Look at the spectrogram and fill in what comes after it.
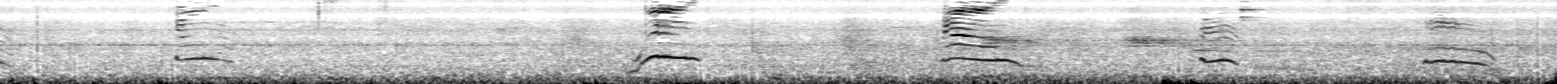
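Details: Kitten living on the street in Istanbul cries for its mother cat with five clear, high meows that rise then fall, roughly every one to one and a half seconds, over low urban rumble.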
